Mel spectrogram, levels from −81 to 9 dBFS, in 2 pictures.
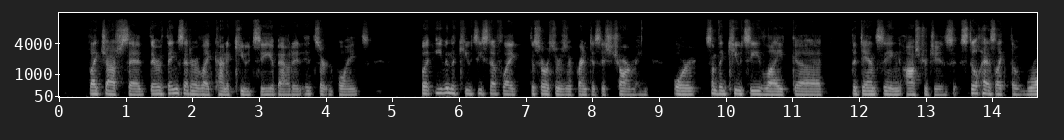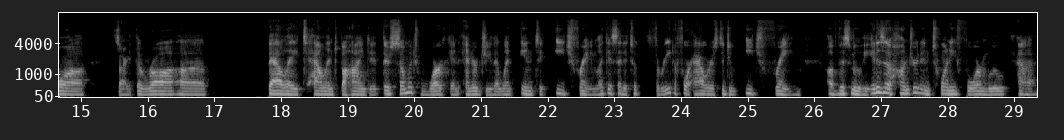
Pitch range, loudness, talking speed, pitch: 125-145 Hz, -30 LUFS, 165 wpm, 135 Hz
